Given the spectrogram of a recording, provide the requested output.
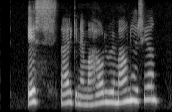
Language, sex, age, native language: Icelandic, female, 13, Icelandic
